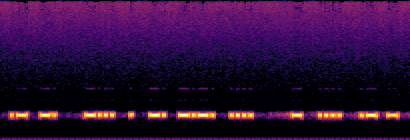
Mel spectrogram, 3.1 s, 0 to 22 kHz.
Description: Morse code, heard as a keyed tone, about 53 wpm, spaced as for 42 wpm, 610 Hz. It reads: AN BENCH THAT
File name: archived / CRSnet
